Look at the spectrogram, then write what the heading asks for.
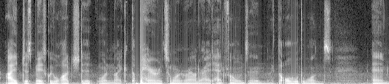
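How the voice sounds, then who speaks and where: A man with a very deep, dark voice talks through a video he is reacting to. He drawls slowly and rambles, often trailing off and restarting his thoughts. The tone stays casual and conversational. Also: a little hiss or hum. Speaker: YouTube commentator reacting to a video.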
